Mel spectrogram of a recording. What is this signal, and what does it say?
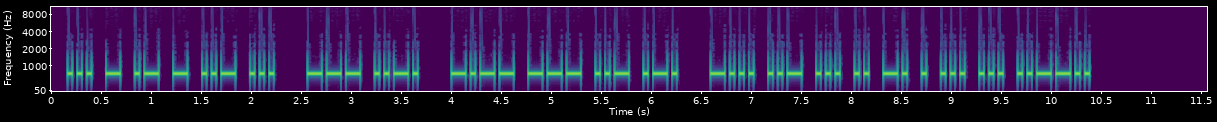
Morse code, heard as a keyed tone, about 25 wpm, 700 Hz. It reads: STATUS OF YOUR BUSINESS?
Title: Sentences from Top 1400 Words 25wpm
